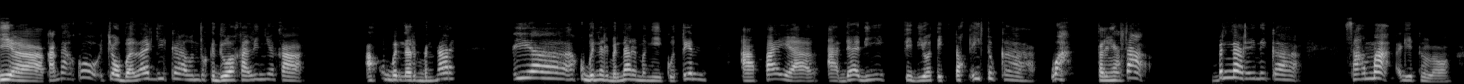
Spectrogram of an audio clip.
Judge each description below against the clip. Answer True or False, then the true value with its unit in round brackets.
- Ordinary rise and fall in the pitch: False (5.8 semitones)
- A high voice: True (215 Hz)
